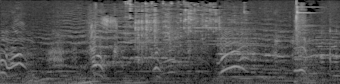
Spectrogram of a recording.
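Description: Film soundtrack playing: orchestral music with short swooping pitched cries over it and a sharp click or two.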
